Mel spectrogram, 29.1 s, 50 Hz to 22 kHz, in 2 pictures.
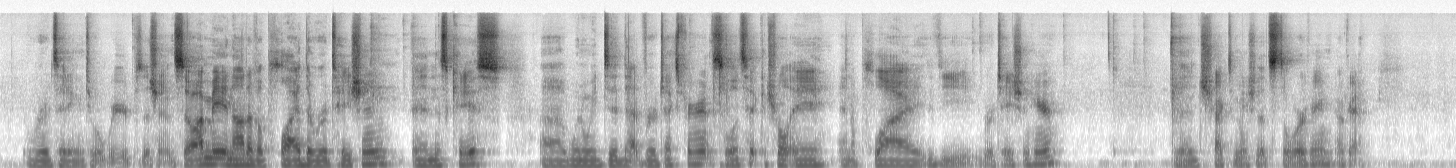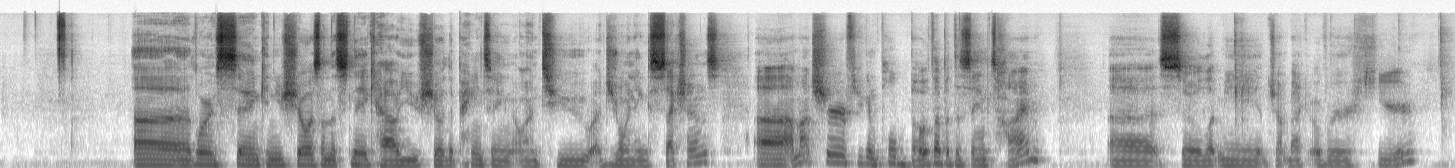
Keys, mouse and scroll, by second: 4.4-7.1 middle drag, 7.1 ctrl+a, 10.7 middle click, 11.3-13.0 right drag, 11.7 r, 26.9 3.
